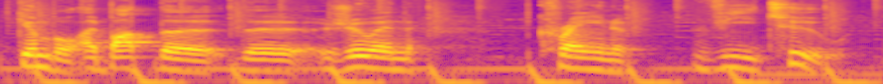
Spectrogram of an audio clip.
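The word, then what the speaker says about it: Zhiyun: I later bought the Zhuin, so this is the correct pronunciation for Zhuin.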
